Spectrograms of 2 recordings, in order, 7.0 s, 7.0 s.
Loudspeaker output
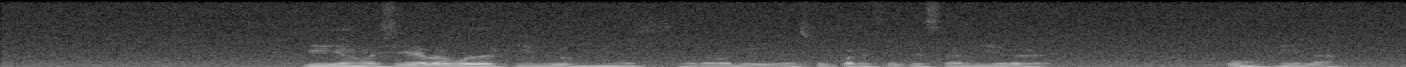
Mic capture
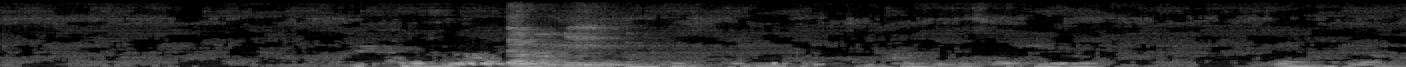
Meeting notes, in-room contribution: present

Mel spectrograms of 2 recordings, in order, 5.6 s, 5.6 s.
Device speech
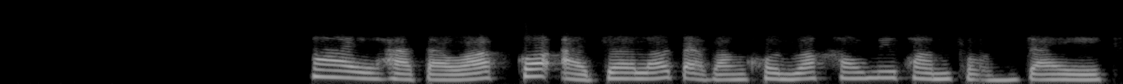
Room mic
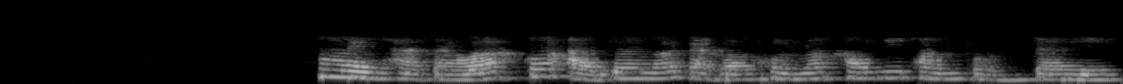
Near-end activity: none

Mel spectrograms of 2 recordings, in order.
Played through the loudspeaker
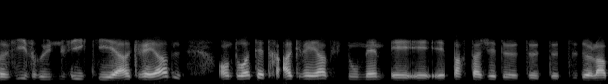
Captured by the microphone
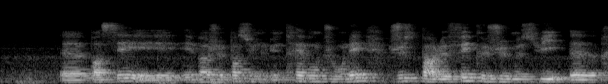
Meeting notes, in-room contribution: present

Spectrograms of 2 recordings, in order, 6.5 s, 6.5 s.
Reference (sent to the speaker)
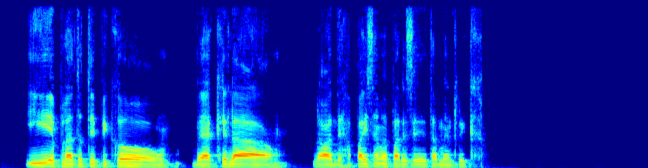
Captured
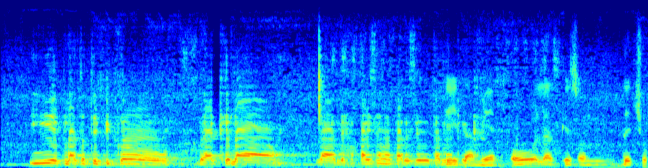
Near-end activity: present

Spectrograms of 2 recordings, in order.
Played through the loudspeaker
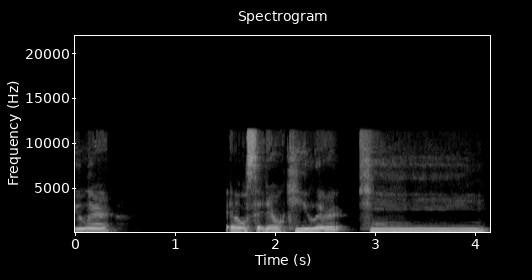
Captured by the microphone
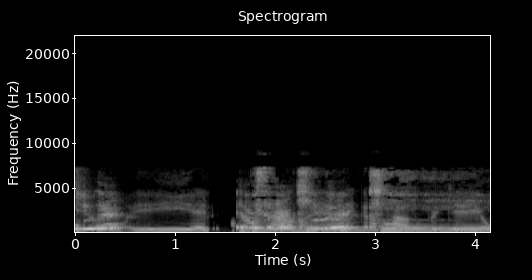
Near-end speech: present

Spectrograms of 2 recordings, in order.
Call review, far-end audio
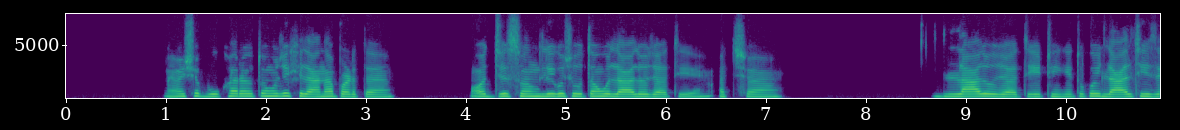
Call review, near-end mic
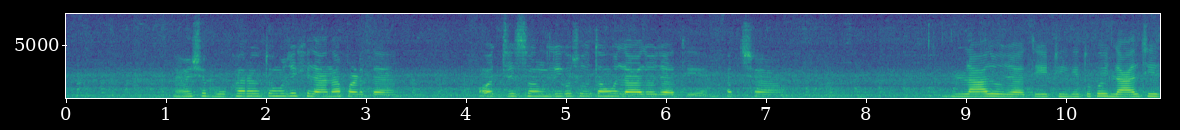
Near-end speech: none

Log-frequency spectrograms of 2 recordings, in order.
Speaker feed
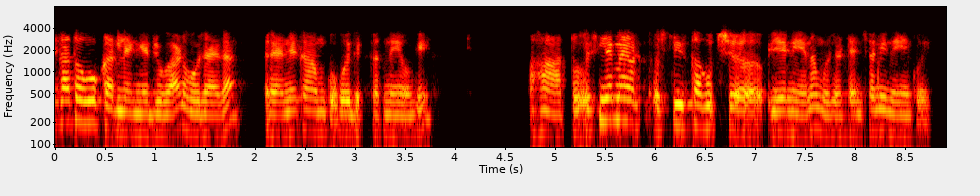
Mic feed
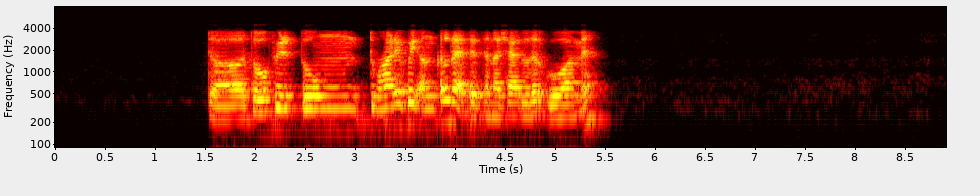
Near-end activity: present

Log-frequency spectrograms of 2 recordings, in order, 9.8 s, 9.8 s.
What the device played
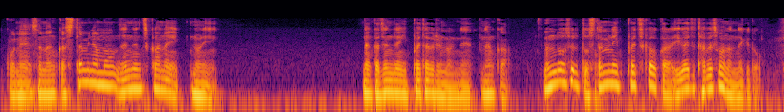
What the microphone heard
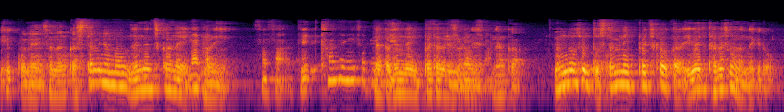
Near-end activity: present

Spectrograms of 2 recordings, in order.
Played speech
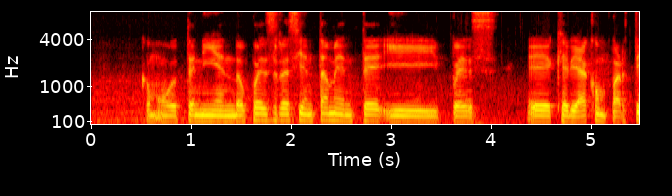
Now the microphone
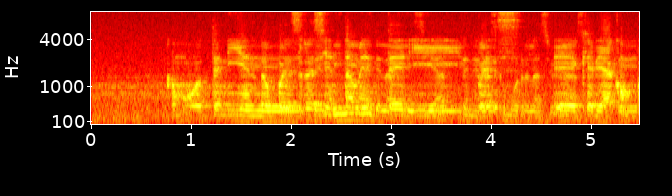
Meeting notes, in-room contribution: present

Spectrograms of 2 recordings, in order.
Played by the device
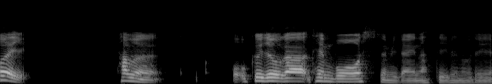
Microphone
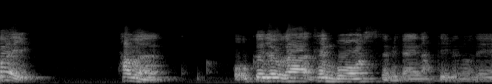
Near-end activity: none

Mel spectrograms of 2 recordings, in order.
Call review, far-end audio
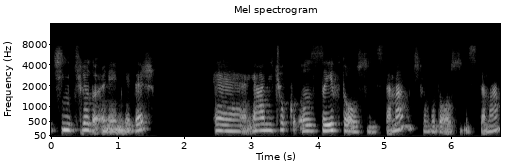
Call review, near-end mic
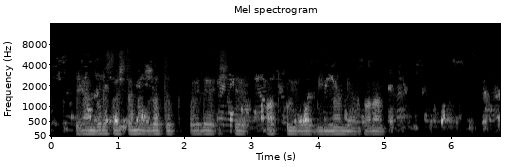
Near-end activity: present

